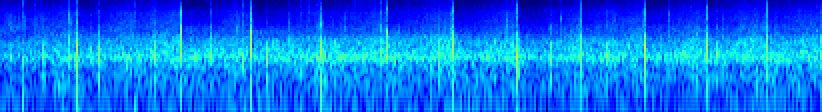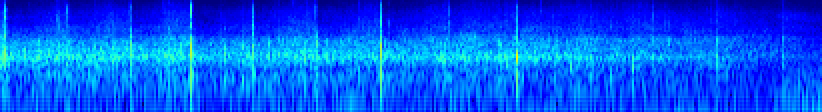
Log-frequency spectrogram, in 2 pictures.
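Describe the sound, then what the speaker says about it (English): An arena crowd at a university commencement ceremony applauds, a dense wash of clapping with sharper individual claps standing out, steady and sustained throughout before easing slightly at the end, heard from some distance. "Let's have a round of applause for each other."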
